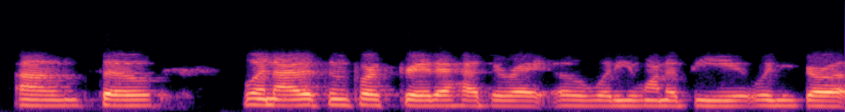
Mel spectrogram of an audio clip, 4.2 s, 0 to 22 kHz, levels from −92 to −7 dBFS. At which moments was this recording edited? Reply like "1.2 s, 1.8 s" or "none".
none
